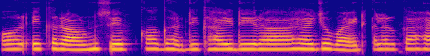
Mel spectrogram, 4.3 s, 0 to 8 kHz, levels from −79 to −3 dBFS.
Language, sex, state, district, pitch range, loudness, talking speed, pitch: Hindi, female, Haryana, Charkhi Dadri, 250-260 Hz, -16 LUFS, 210 wpm, 255 Hz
